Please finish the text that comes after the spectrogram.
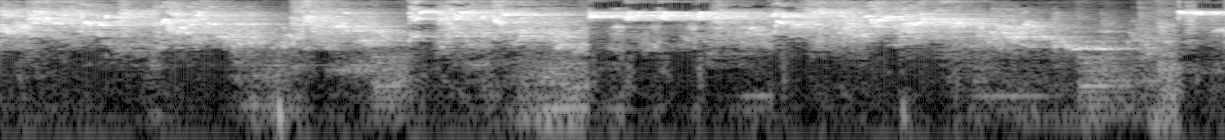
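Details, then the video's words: Caged breeding pair of budgerigars bobbing their heads while singing: a busy, buzzy high-pitched warble with sustained whistled notes and quick chirps, flowing almost without pause. "Sepasang Burung Parkit Gacor"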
